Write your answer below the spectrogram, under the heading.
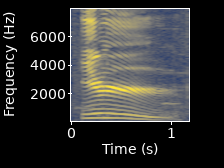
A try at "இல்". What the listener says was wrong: இன்னும் அழுத்தமா சொல்லணும்.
